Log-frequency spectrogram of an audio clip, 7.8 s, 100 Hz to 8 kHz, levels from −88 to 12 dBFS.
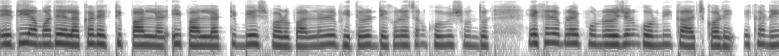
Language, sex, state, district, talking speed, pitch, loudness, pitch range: Bengali, female, West Bengal, Purulia, 190 wpm, 250 Hz, -19 LUFS, 235-260 Hz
